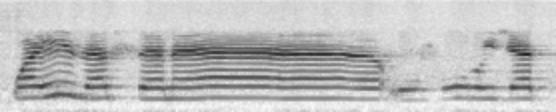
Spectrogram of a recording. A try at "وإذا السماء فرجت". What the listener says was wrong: لا، ما طولش في الحركة، فرجت.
